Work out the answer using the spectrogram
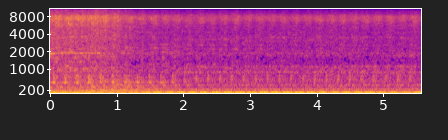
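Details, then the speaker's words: IH 345 V8 in International Harvester 1210 pickup, first run after sitting a decade and broken pushrod replaced, still burning stuff off: even, steady idle with a loud, rough exhaust note; engine itself runs smooth. "aside from that sounds great I wish the Scout ran this good"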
